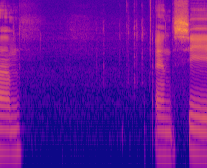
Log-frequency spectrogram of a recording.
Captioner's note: keyboard clicking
